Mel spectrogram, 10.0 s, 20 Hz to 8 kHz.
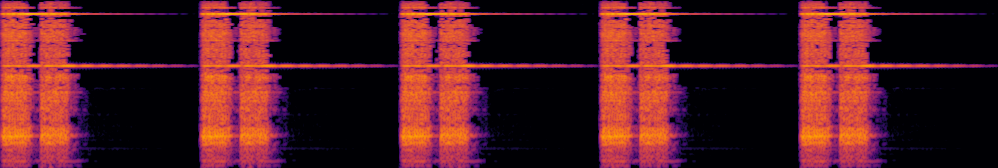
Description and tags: Edited in Audacity to be fully loopable. The different versions of this sound are of varying lengths.
706, 80341, bell, bt, hyderpotter, phone, ring, ringing, ringtone, telephone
